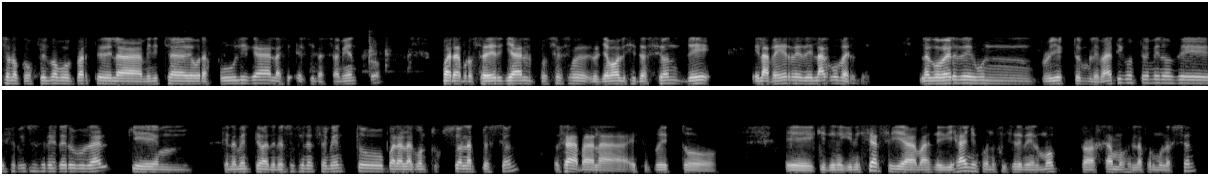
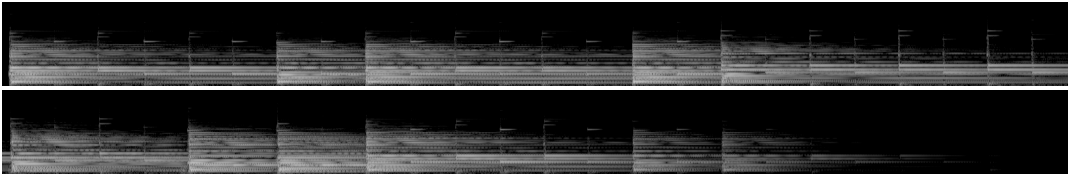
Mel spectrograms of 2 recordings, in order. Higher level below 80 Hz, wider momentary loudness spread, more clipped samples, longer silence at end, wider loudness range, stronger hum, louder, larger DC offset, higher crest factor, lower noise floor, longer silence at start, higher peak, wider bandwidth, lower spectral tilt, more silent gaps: about the same, -64 dBFS vs -60 dBFS; about the same, 12 LU vs 11 LU; neither; second, 0.15 s vs 2.45 s; second, 5 LU vs 12 LU; neither; first, -21 LUFS vs -26 LUFS; neither; about the same, 20 dB vs 18 dB; second, -50 dBFS vs -79 dBFS; about the same, 0 s vs 0.05 s; first, 0 dBFS vs -8 dBFS; second, 4.1 kHz vs 6 kHz; first, -9.5 dB/octave vs -8 dB/octave; neither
